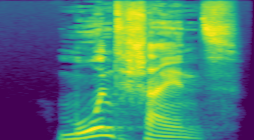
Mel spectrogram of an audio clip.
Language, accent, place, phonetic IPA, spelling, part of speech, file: German, Germany, Berlin, [ˈmoːntʃaɪ̯ns], Mondscheins, noun, De-Mondscheins.ogg
- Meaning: genitive singular of Mondschein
